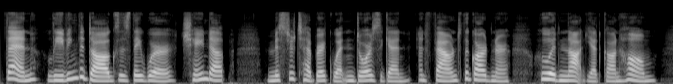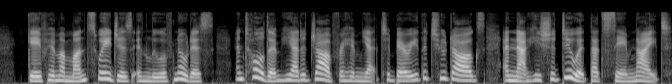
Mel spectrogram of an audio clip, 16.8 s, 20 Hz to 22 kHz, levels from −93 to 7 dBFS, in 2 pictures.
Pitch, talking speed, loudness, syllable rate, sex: 220 Hz, 200 wpm, -20 LUFS, 4.8 syllables/s, female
